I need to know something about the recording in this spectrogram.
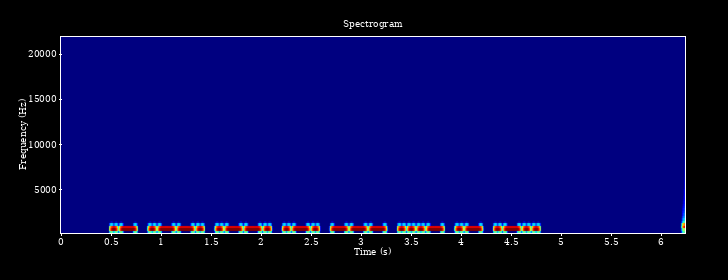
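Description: Morse code sent at 25 words per minute as a single steady beep keyed into dots and dashes, spelling the word "APPROVAL" in eight letter groups over about four seconds. It is the repeat of the word just spoken, so the listener can check their head copy.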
